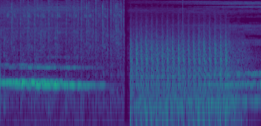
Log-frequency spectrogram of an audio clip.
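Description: Sound-collage audio: a held tone for about two seconds that fades away, then an abrupt cut to a rapid, even rattle of about a dozen pulses a second over a droning chord.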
